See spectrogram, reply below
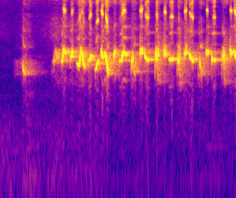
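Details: Trucukan, or sooty-headed bulbul, in rapid, noisy song used for luring and tutoring: after one brief note, an unbroken fast stream of bubbling, chattering warbles fills the remaining seconds.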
